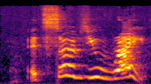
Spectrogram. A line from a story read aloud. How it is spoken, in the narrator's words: screamed Rosie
